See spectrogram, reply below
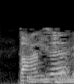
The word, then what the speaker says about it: Banza: And then you gave me something like Banda. I haven't found it yet. – Banza? Yeah, that's Banza. Awesome. Yeah, B-A-N-Z-A.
